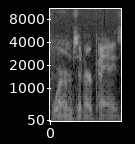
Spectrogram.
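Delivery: soft, straight-faced deadpan delivery.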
